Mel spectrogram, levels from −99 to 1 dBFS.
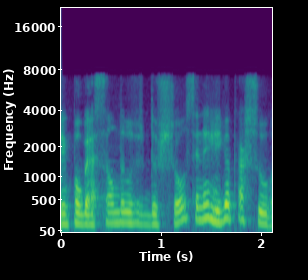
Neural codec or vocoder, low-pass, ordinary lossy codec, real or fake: codec, 16 kHz, 0.8 kbps, ZipCodec; 7.2 kHz; none; fake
